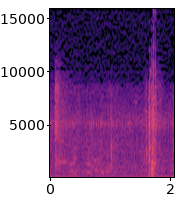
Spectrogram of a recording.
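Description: Plastic crates knock and clatter.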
